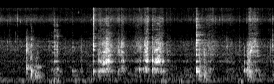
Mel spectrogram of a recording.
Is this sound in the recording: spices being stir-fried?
yes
